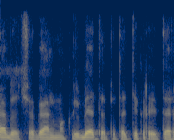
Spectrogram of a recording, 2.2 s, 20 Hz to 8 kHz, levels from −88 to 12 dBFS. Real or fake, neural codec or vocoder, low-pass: real; none; 7.2 kHz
